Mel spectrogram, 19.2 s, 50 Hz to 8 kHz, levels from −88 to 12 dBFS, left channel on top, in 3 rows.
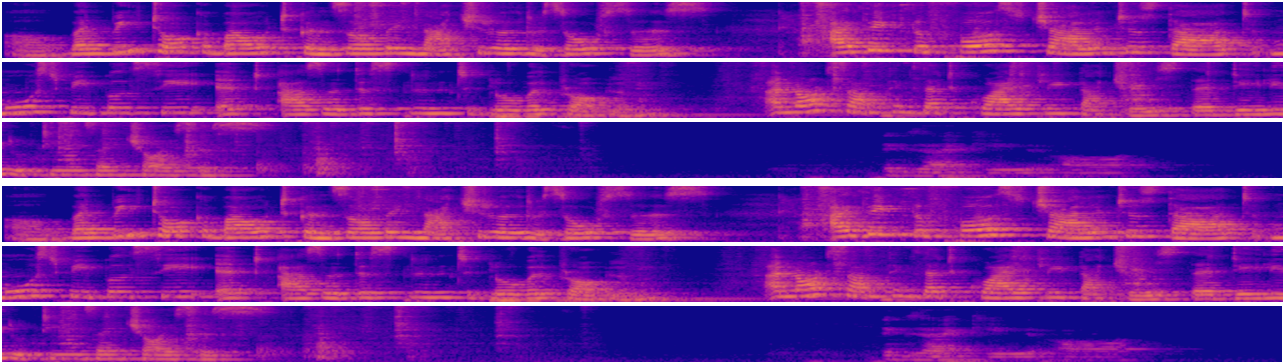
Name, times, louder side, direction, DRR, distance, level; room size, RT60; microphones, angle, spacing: voice 1, 0.0-3.5 3.9-9.7 10.2-14.1, equal, ahead, 2 dB, 0.6 m, -29 dB
sound 1, 0.8-0.9 1.3-1.4 1.7-2.6 3.1-3.2 3.5-3.7 4.0-6.1 6.5-6.6 7.2-7.3 7.6-7.8 8.2-8.3 8.9-9.0 9.4-11.1 11.4-15.8, left 3 dB, 50° left, 1.7 m, -46 dB
Drum, 8.8-11.8, right 2 dB, 75° right, 1.3 m, -45 dB
voice 2, 17.2-18.4, equal, 35° right, -1 dB, 1.1 m, -45 dB
5.0 x 3.6 x 2.6 m, 0.67 s
head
